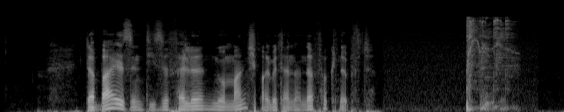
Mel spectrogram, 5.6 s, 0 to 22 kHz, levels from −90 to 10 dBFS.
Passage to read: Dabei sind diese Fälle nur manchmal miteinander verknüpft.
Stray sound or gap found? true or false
true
